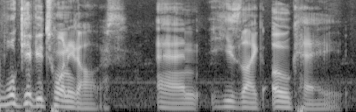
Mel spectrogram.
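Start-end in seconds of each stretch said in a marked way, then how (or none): 0.0-1.2 high-pitched, blurted out on the spot. Retelling how the speaker answered a man's question about payment, blurting it out. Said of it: "I just blurted out".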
